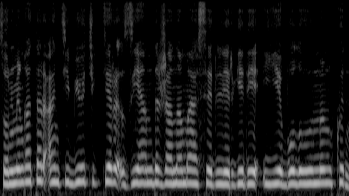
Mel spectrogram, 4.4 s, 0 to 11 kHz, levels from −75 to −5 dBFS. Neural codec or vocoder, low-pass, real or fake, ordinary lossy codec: vocoder, 22.05 kHz, 80 mel bands, WaveNeXt; none; fake; none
